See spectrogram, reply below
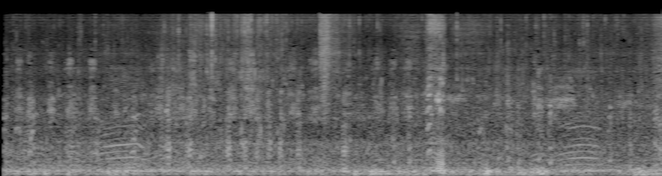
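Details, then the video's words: Rare calling by a mute swan: short, hoarse, nasal calls in a few scattered bursts over a steady low rumble of wind or water, with some splashing. Mute swan. "Mute swan sounds"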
